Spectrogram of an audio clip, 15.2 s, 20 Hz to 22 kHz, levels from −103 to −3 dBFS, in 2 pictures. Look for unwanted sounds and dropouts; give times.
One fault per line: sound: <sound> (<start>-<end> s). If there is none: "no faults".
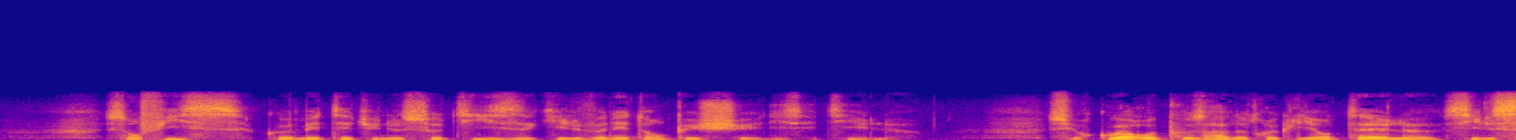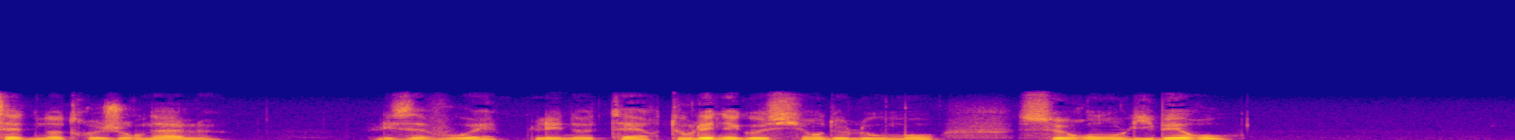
no faults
